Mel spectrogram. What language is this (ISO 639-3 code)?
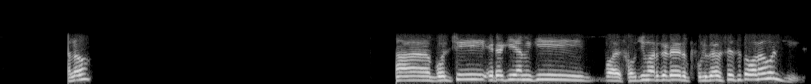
ben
